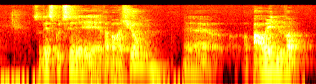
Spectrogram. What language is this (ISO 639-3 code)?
dan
